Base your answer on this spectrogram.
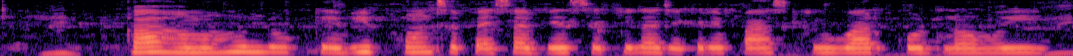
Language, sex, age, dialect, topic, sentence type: Bhojpuri, female, 18-24, Western, banking, question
